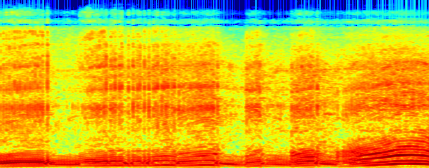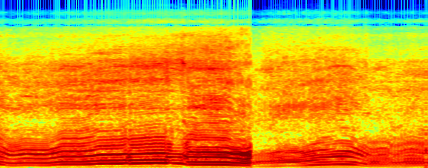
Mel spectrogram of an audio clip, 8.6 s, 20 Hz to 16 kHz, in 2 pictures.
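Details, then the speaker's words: Honda 100 small single with its old carburetor revs unevenly and sags under throttle coming out of corners, then cuts off, bogging and gutless; owner hopes an aftermarket Amazon carburetor fixes it, cause unconfirmed. "when you're like coming around a corner and you just give it the gas you guys hear how bad that runs just like got no get up and go"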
